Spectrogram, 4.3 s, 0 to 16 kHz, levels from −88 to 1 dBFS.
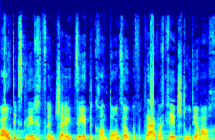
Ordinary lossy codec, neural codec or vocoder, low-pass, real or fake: AAC, 48 kbps; none; 14.4 kHz; real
